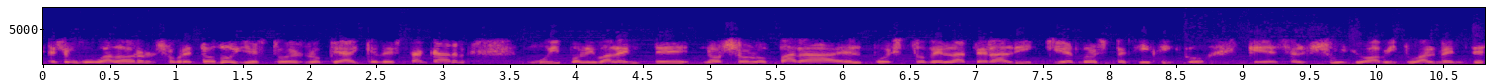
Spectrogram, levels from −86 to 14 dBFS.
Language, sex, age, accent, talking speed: Spanish, male, 60-79, Spanish, 160 wpm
